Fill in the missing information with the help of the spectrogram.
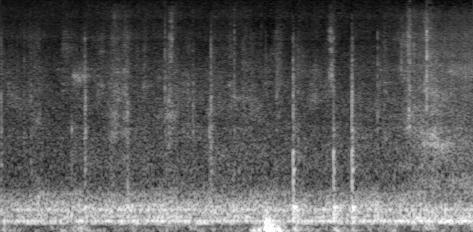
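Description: Faint handling noise around an open laptop: scattered light clicks and taps, with one louder thump about two and a half seconds in, over a faint steady low hum.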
